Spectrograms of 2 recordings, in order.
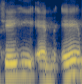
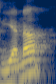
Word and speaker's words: Jena: to university of uh it is spelt as jena but it is pronounced as yenna he went to the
